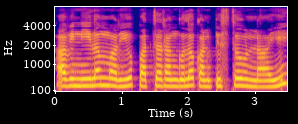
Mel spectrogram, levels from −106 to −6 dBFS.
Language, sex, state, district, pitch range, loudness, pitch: Telugu, female, Telangana, Mahabubabad, 230-250 Hz, -14 LUFS, 240 Hz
